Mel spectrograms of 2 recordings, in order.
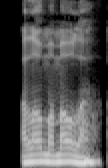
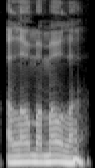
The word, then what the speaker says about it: Alomomola: Why can't people get this? It's very easy. I often find myself just reciting it over and over. Alomomola, Aloma, Alomomola, Alomomola. Very easy.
